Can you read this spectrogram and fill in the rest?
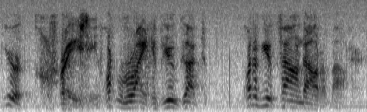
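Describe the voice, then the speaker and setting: A man's voice: on the high side, wildly swooping pitch, normal speed, sharp tone, heavily acted. A man playing a tense, defensive husband demanding answers in a film noir radio drama. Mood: indignant, suspicious. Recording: noisy vintage radio recording.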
